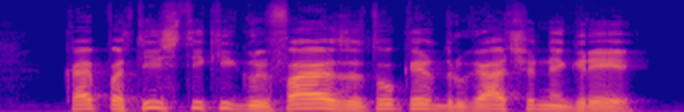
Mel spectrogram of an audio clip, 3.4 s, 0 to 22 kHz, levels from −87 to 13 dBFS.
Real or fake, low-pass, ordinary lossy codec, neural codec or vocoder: real; none; none; none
